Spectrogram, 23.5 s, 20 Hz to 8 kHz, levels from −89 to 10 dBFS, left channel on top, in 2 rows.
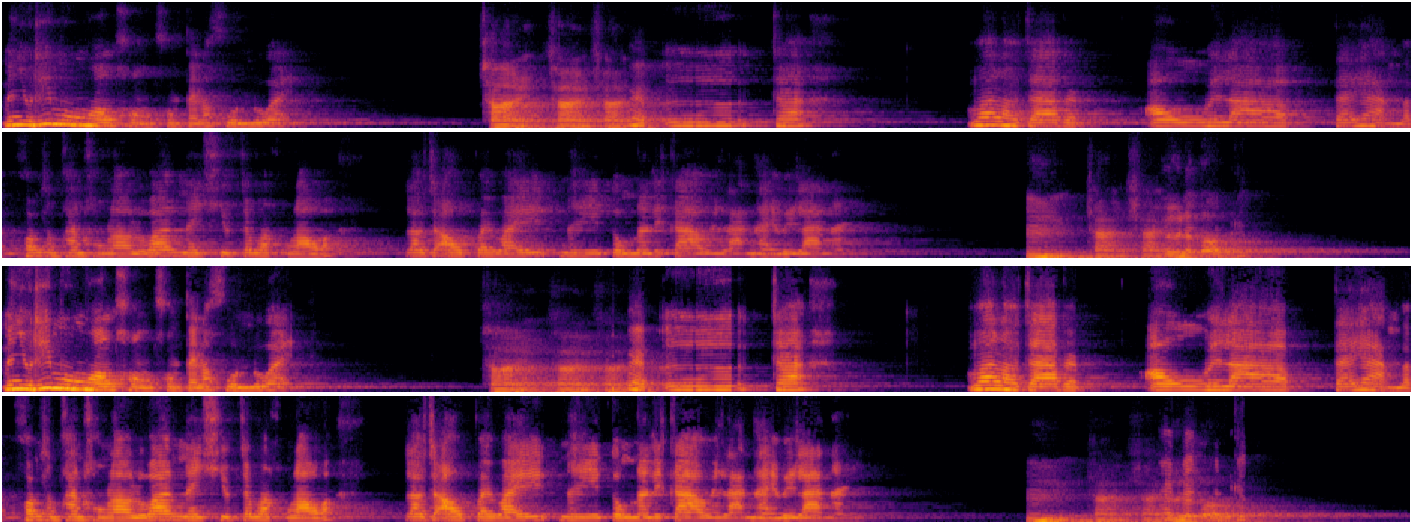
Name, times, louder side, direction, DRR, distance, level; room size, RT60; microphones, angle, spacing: voice 1, 0.0-2.5 5.2-6.9 8.1-9.0 9.5-10.8 11.1-14.5 15.1-18.8 21.4-22.1, right 5 dB, 65° right, 17 dB, 0.5 m, -20 dB
voice 2, 4.0-5.3 20.3-22.1, left 1 dB, 90° left, 5 dB, 2.0 m, -24 dB
20.5 x 11.5 x 6.0 m, 2.6 s
head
